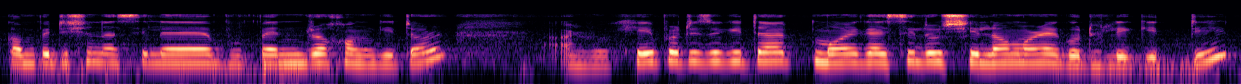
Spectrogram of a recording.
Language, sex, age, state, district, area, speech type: Assamese, female, 18-30, Assam, Kamrup Metropolitan, urban, spontaneous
